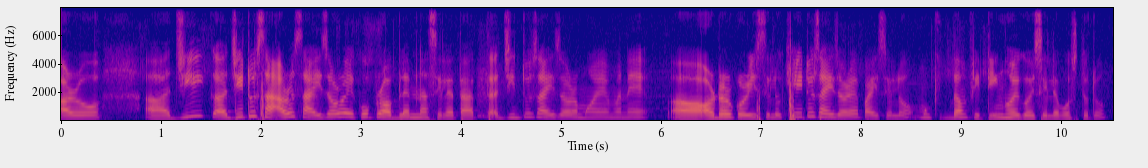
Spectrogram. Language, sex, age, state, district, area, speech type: Assamese, female, 30-45, Assam, Sonitpur, rural, spontaneous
